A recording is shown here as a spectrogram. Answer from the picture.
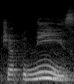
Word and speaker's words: Japanese: Nhớ lên lên trọng âm của nó rơi vào cái nese này, thế chưa nào? Đấy, rơi vào đây, Japanese, âm tiết thứ 3.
